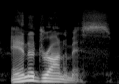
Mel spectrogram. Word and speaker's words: anadromous: And now, Anadromous.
